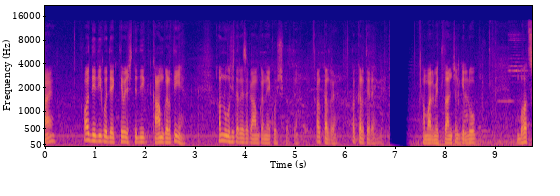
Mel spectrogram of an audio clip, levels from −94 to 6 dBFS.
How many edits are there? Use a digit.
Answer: 1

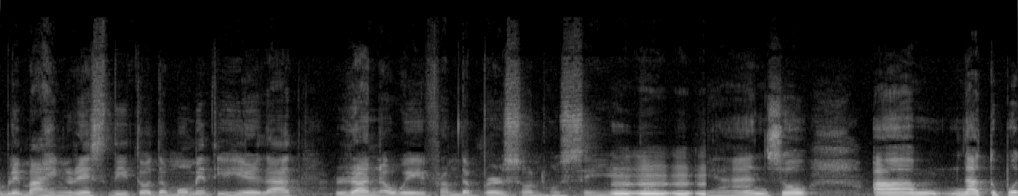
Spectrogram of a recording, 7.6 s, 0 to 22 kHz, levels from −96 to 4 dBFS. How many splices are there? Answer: 1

